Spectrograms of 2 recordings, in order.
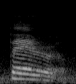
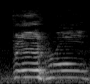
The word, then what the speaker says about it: perro: No, it's perro, for the love of Christ. Perro. I know, you can't roll your R's, but damn it, at least try.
